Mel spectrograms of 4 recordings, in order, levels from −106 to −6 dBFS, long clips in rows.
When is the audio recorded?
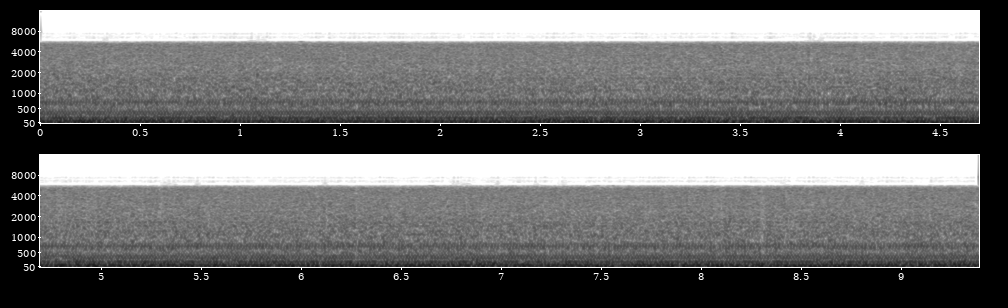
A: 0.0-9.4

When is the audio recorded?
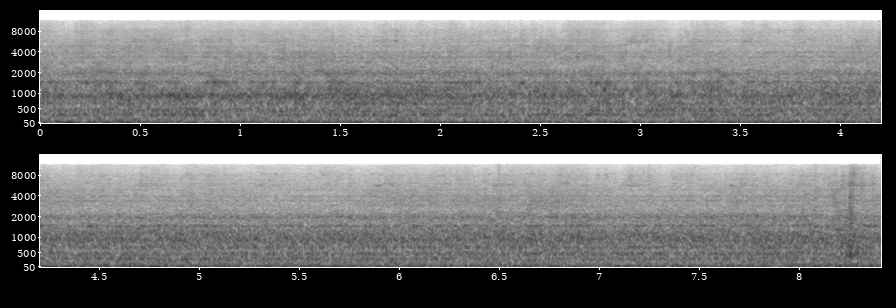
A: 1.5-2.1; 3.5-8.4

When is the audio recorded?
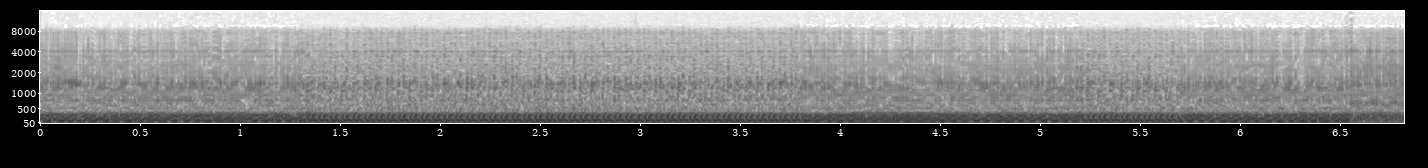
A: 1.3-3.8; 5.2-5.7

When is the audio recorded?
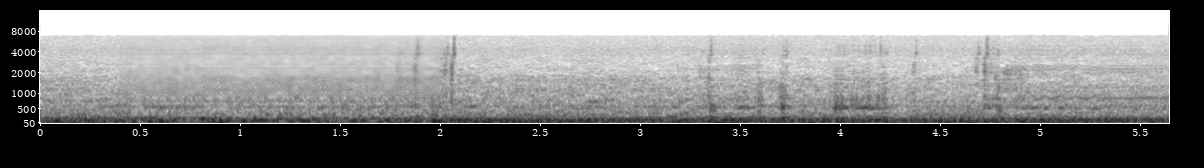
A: 0.0-0.4; 2.0-5.6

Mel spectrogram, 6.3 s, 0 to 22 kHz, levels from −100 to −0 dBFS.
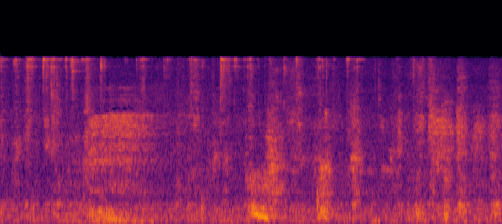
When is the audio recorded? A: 0.0-3.5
